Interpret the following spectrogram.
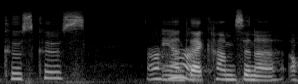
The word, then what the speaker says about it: couscous: garlic and red peppers kooshes you know i've not tried these before that's well actually i think that one's pronounced couscous and that comes in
